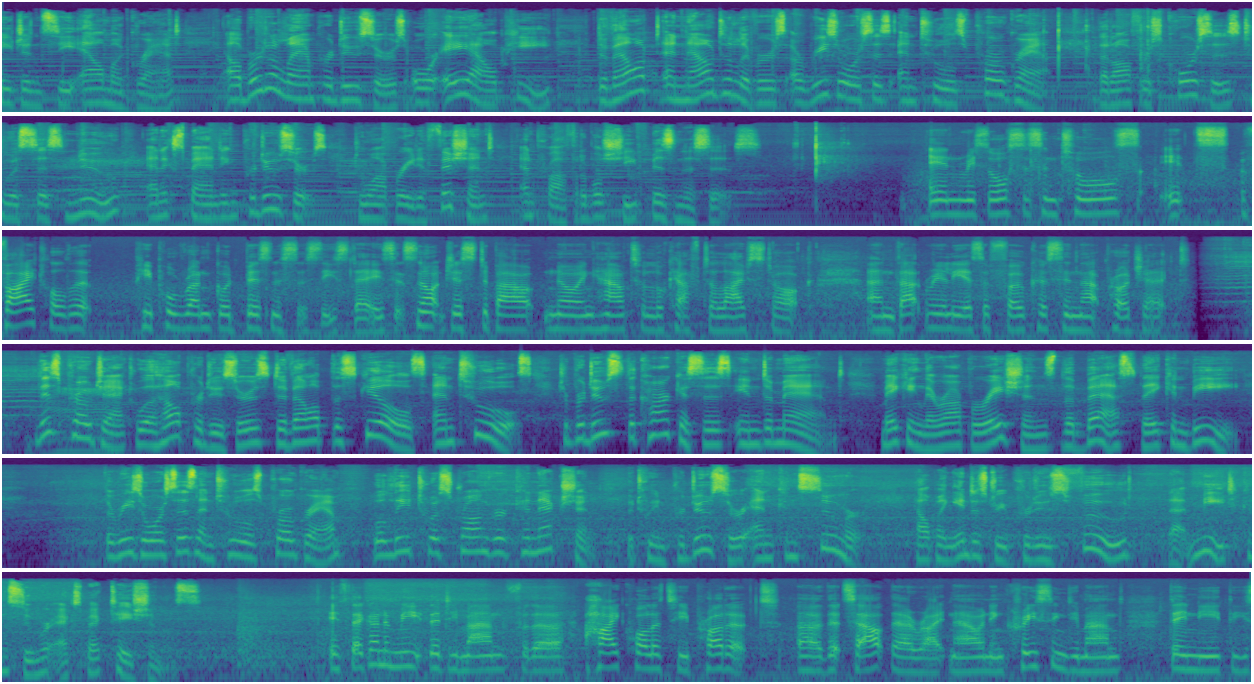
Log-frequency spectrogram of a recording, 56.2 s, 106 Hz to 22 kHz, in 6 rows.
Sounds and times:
Speech: 0:00.0 - 0:15.1, 0:16.3 - 0:27.6, 0:28.4 - 0:37.4, 0:38.3 - 0:48.4, 0:49.4 - 0:56.2.

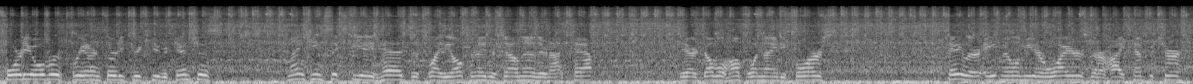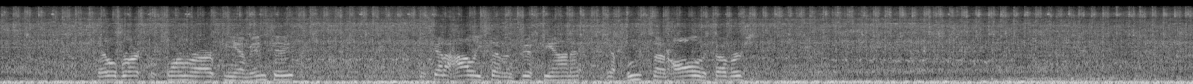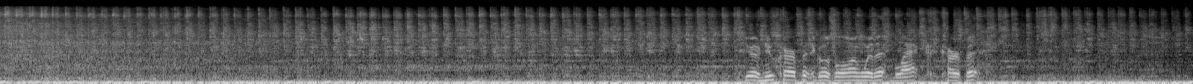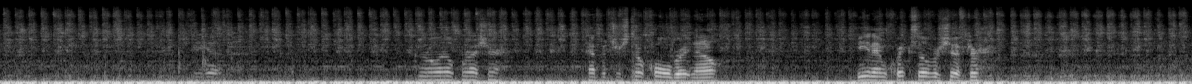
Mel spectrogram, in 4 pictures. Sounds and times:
Speech: 0:00.0 - 0:02.2, 0:02.8 - 0:06.0, 0:06.7 - 0:08.4, 0:09.4 - 0:11.9, 0:12.8 - 0:15.0, 0:16.1 - 0:19.5, 0:31.2 - 0:33.8, 0:37.7 - 0:38.2, 0:39.9 - 0:40.9, 0:41.7 - 0:43.0, 0:44.3 - 0:45.7.

